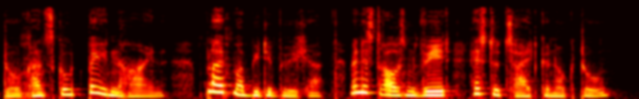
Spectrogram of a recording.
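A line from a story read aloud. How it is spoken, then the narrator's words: Said approvingly. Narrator (German): sagte anerkennend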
